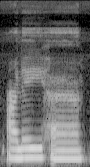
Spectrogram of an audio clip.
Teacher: Hə hərfində isə hərfi məd var. Bir əlif miqdarı uzadırıq.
